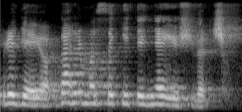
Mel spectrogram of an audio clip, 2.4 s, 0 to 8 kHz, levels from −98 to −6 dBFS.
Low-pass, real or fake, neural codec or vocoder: 7.2 kHz; real; none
